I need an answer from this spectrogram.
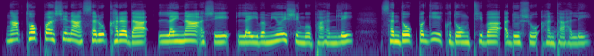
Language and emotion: Manipuri, neutral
